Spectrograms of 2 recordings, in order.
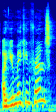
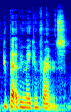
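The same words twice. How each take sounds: First: High-pitched question, rising on "friends"; eager question. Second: Dropped pitch, mock-stern parental warning; mock-stern order. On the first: Acted. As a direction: ask "making friends" brightly high, ending upward. Dad asks, then turns it to order. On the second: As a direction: drop low and order it like a playful dad. Dad turns question into mock order.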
